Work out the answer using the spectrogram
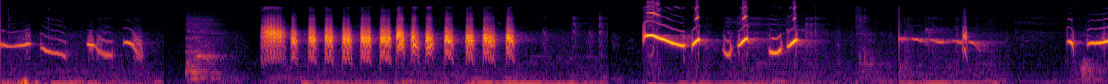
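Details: Male common iora singing, used to lure other birds: slurred whistled notes, a rapid pulsing rattle of about twenty beats, then loud looping whistles and a short level whistle.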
